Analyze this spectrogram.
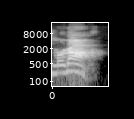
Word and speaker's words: Murdaugh: people are asking is his name Murdoch or Murdock it's Murdock so and you can hear him in his um in the testimony and everything if you listen to how they're pronouncing his name it's Murdoch so it's the murder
